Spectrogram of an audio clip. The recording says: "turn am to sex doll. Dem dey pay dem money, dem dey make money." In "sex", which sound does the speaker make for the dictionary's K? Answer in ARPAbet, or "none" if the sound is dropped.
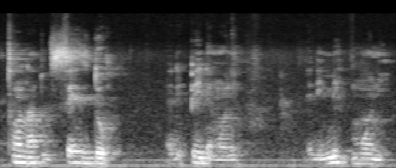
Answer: none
